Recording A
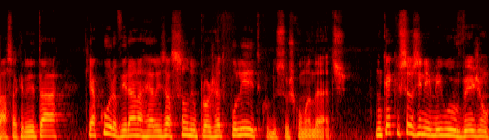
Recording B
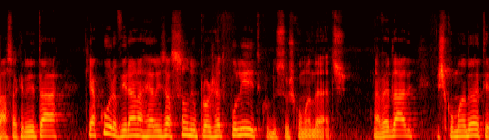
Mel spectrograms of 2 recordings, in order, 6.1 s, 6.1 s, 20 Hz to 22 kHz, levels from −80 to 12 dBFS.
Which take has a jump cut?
A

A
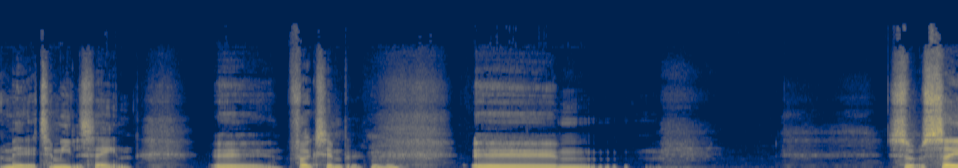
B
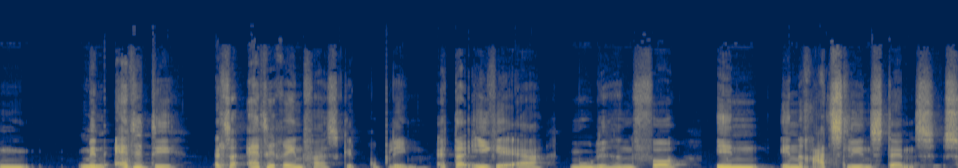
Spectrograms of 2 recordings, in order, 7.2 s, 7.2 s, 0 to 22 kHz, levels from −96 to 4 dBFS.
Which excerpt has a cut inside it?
B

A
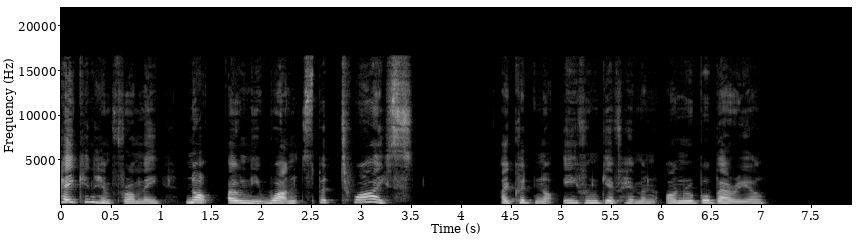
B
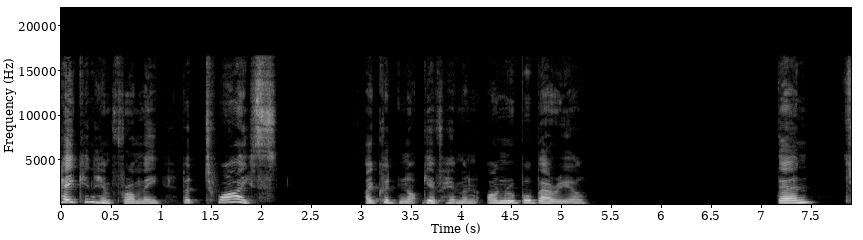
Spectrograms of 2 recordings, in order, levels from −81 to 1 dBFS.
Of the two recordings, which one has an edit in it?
B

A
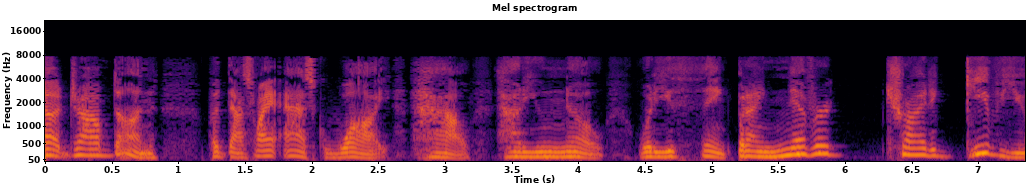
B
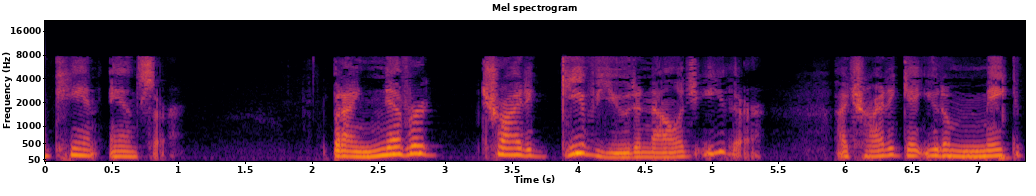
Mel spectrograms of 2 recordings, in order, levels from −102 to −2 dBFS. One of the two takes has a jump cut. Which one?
A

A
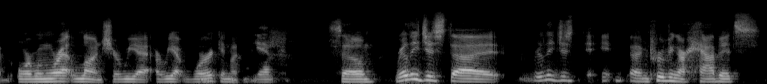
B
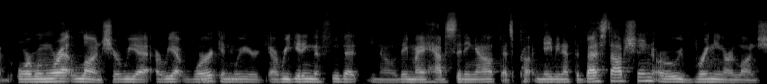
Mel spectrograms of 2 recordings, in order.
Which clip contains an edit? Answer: A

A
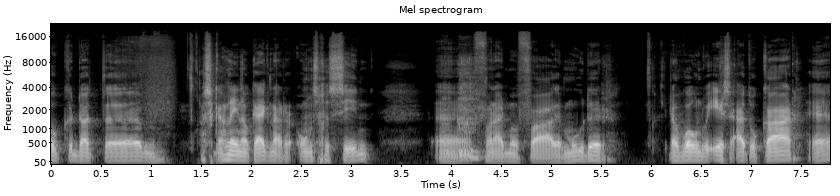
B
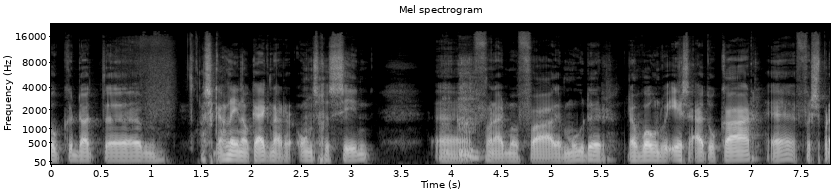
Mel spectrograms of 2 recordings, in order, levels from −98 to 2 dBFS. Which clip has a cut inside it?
B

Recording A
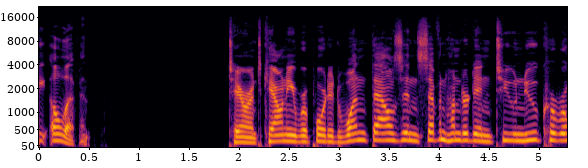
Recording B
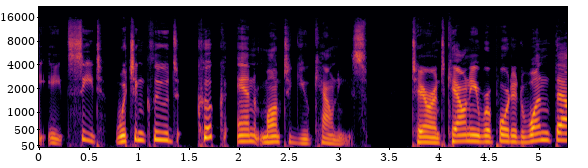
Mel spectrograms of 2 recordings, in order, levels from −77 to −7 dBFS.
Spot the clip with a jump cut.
B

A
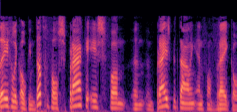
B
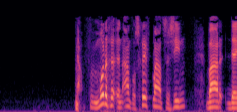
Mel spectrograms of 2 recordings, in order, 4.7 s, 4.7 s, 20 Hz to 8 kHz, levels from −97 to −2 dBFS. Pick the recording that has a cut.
B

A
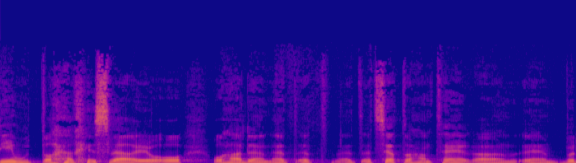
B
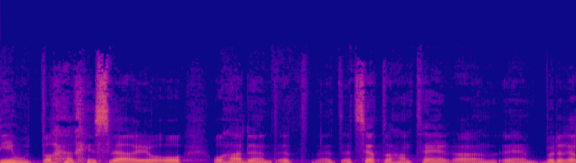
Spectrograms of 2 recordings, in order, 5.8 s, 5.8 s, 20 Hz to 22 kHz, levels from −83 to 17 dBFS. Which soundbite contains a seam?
B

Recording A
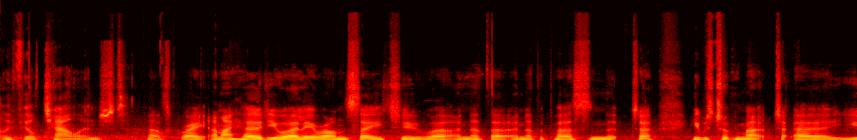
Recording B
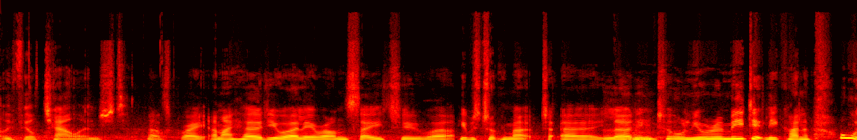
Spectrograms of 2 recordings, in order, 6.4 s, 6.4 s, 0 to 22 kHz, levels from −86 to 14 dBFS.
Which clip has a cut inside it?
B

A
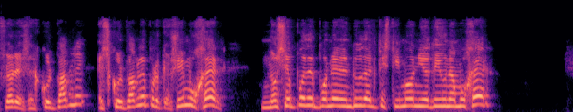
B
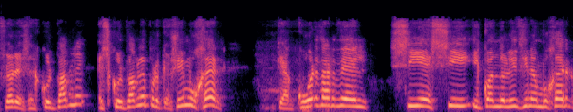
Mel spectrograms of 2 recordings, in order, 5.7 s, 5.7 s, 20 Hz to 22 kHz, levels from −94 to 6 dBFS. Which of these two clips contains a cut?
A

